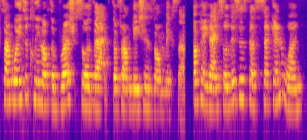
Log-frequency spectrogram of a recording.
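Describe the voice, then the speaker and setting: A woman's voice: medium pitch, normal speed, fairly bright tone. A woman with an African accent, chatting casually through a makeup tutorial with playful asides. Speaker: beauty vlogger. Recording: roomy sound, mic at a distance.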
